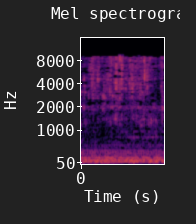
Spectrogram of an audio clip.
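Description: Roughly a quarter pint of milk trickling into a pot of potato and leek soup, a soft continuous liquid pour, faint and close.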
